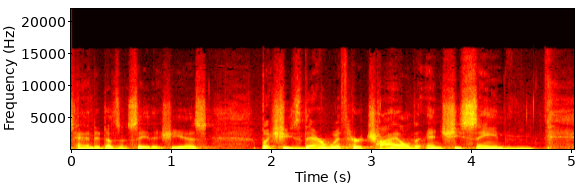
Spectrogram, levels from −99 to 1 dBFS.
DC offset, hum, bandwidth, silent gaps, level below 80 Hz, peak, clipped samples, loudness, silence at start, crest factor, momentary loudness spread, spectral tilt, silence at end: under 0.1%; none; 15.5 kHz; none; -58 dBFS; -2 dBFS; under 0.1%; -21 LUFS; 0 s; 18 dB; 9 LU; -5.5 dB/octave; 0 s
